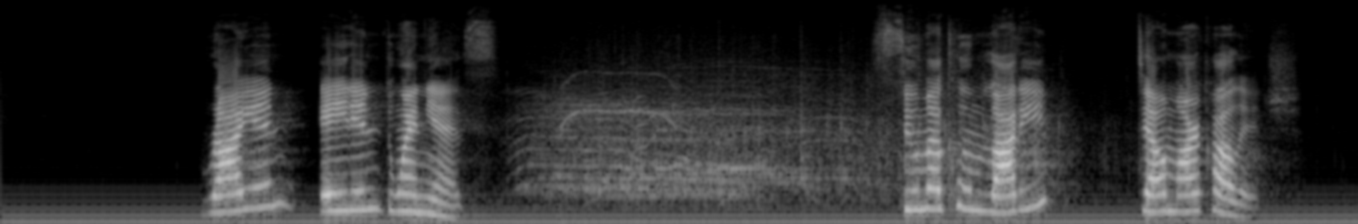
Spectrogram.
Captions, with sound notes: Ryan Aiden Deunes. (applause) Summa Cum Laude, Del Mar College.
